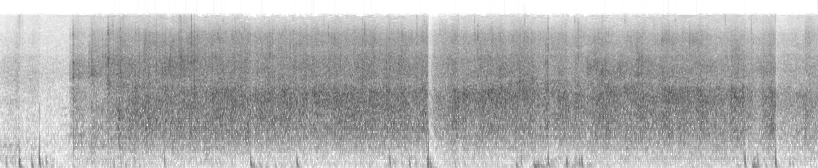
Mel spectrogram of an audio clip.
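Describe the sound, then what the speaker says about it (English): An event audience breaks into loud, sustained applause, dense clapping from a large crowd holding steady for several seconds with no talk over it. "Let's give him another round of applause."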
